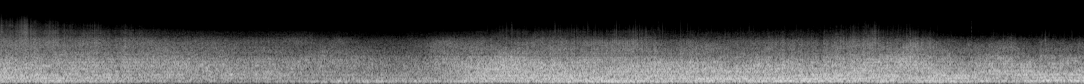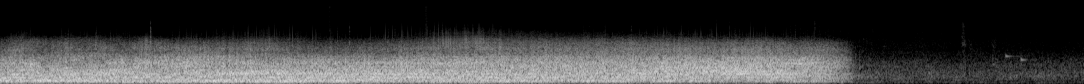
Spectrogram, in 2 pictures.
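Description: Sukhoi Su-57 fighter's twin jet engines in afterburner during an aerobatic display, a loud steady roar. It eases off slightly for a couple of seconds, then swells again and carries on until it cuts off abruptly near the end.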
